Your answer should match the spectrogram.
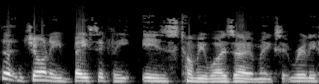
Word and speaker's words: Wiseau: It'd be Wiseau, because it's a respelling of the French word for bird.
